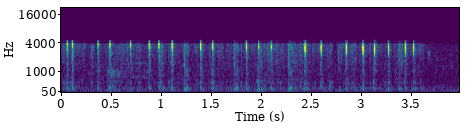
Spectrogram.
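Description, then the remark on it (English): Typewriter keys clack in a quick, steady run of sharp, fairly crisp strikes as someone writes, continuing for several seconds with no voices. “I'm writing, like you'll be, when you start punching those keys.”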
